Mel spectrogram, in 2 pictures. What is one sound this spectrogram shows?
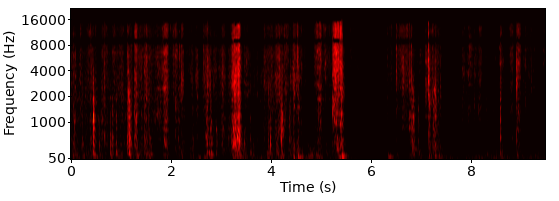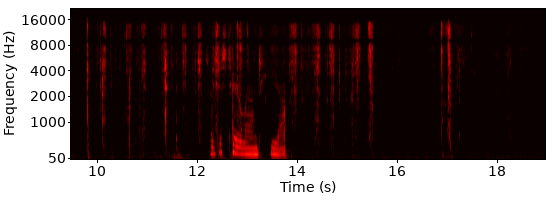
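Paper rustles and crinkles close by as hands handle it.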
